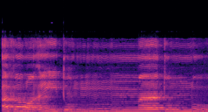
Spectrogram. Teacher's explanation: میم ساکن کے بعد میم آنے کی وجہ سے ادغام ہوگا، یہاں پہ غنہ کریں گے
